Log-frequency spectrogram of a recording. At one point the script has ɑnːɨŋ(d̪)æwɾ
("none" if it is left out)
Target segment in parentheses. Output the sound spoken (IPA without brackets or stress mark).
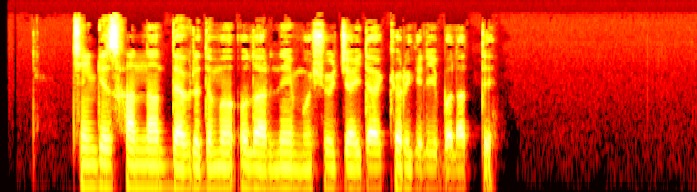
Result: d̪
